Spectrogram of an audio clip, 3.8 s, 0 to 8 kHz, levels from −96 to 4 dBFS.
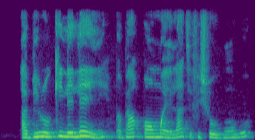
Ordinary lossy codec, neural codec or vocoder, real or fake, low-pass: none; none; real; 7.2 kHz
